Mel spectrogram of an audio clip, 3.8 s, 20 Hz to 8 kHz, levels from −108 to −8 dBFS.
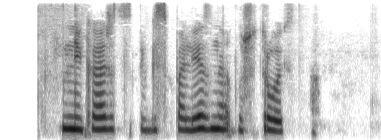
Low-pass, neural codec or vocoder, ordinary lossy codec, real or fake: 7.2 kHz; codec, 24 kHz, 0.9 kbps, WavTokenizer, medium speech release version 2; none; fake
